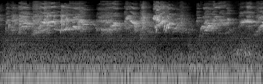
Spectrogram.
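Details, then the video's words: Lovebird chirping sounds: continuous high, scratchy chattering in bursts with brief gaps, loud and busy throughout, with a faint low hum beneath. "Love birds chirping sounds"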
